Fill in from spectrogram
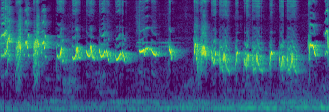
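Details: Hwamei in morning song practice, bursts of rapid chattering notes followed by runs of short, repeated slurred whistles, pausing briefly before another fast series, with low background noise.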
